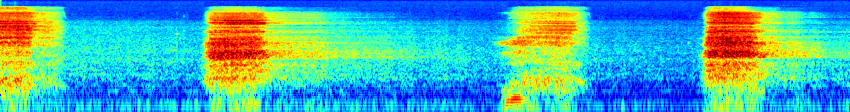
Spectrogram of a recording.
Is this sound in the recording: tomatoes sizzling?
no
